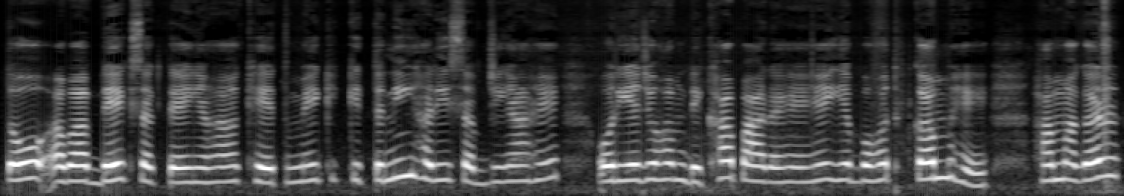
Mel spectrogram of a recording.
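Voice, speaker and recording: Chatty woman vlogger, high voice. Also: fairly even intonation, unhurried, darkish tone, dry recording. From India. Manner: chatty, easygoing storytelling. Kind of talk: casual vlog narration. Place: rural village outdoors, later in a car at night.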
